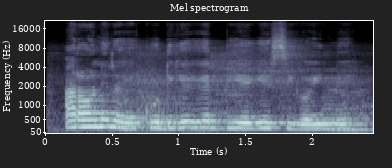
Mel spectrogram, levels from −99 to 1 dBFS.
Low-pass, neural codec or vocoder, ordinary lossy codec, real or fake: 19.8 kHz; vocoder, 48 kHz, 128 mel bands, Vocos; none; fake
